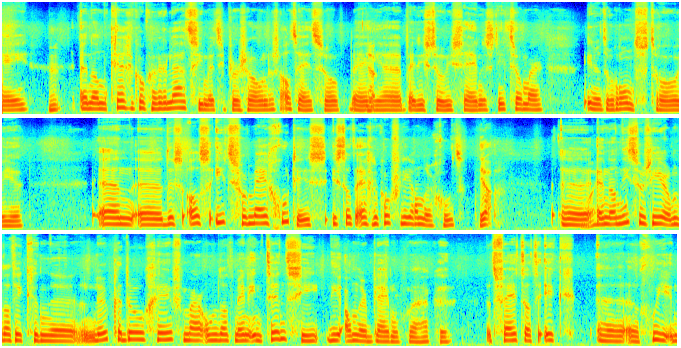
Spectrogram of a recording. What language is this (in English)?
Dutch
